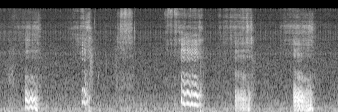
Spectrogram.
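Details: ['English Toy Terrier, a female, indoors and eager for her morning tea. Short, harmonic, whining grunts come in separate bursts about once a second, some wavering slightly, with quiet pauses between them.']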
